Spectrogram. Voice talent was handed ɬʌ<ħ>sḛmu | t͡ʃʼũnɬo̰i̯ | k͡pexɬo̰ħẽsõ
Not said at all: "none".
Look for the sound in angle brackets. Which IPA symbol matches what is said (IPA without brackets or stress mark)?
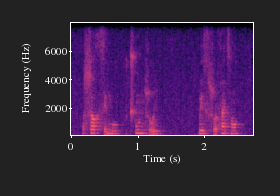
x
